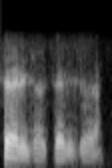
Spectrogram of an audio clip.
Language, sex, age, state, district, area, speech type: Tamil, male, 30-45, Tamil Nadu, Nagapattinam, rural, conversation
